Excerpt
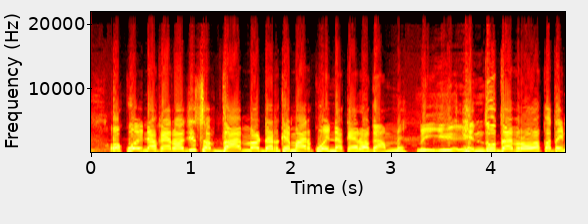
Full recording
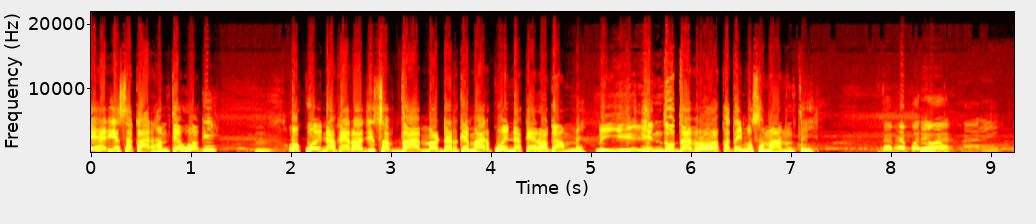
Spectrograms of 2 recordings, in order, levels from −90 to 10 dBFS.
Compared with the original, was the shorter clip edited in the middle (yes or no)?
no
